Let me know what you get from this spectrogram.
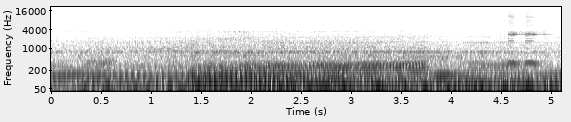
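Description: Royal Enfield Himalayan's single-cylinder engine pulling the motorcycle along, growing louder with a rising note as the rider opens the throttle about a second and a half in; the bike is heavily loaded with luggage and needs more throttle than normal. Two short high chirps near the end.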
